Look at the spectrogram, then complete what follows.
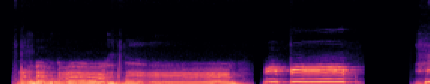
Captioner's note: Scruff makes scooter noises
